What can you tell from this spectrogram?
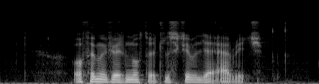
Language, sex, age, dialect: Faroese, male, 15-35, Norðurstreymoy/Eysturoy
